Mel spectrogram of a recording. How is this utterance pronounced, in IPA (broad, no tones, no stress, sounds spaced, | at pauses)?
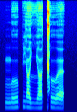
m u p j ʌ ʎ ʌ ǁ u ə̯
